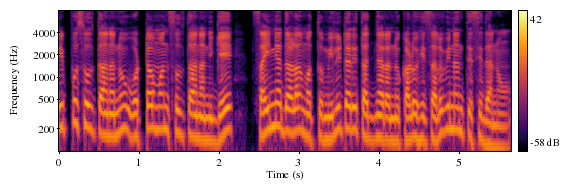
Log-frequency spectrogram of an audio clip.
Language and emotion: Kannada, neutral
